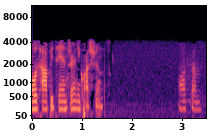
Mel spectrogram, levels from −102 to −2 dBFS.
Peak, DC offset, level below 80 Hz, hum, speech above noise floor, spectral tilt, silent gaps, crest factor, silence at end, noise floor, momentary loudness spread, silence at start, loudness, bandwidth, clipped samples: -8 dBFS; under 0.1%; -48 dBFS; none; 38 dB; -9.5 dB/octave; none; 22 dB; 0.1 s; -66 dBFS; 16 LU; 0 s; -29 LUFS; 4.5 kHz; under 0.1%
